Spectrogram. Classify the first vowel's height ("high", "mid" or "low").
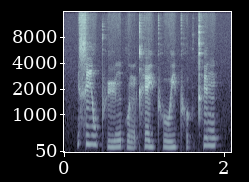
high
